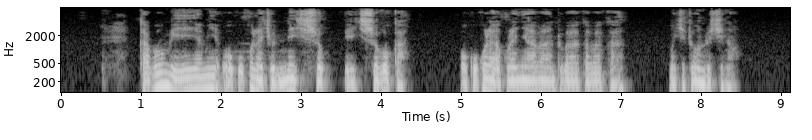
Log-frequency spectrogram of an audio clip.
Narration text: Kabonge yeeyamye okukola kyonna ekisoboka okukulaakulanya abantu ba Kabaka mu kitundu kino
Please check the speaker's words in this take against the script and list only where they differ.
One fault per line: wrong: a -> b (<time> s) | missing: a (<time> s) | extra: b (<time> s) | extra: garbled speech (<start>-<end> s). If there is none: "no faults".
no faults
